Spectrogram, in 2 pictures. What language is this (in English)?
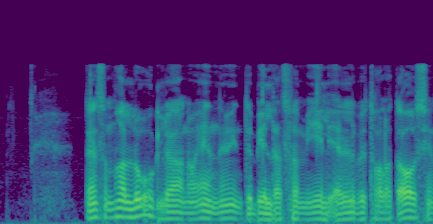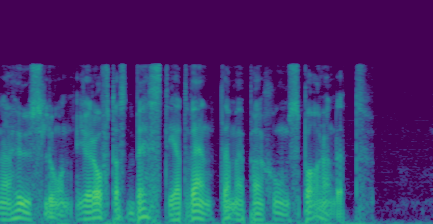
Swedish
